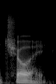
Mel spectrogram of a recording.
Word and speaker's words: Choi: know how to say your last name choi choi how do we get choi out of three letters or c-u-i how does that turn into choi that's a great question actually paul um so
